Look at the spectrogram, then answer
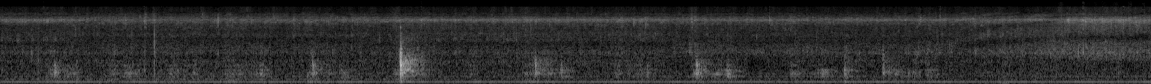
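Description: Onions sizzle gently in a frying pan with a soft, steady hiss and occasional pops and a utensil clink, close by and without talk.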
